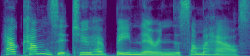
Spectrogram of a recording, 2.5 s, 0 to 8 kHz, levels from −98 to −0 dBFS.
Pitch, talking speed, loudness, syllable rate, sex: 210 Hz, 265 wpm, -19 LUFS, 6.1 syllables/s, female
